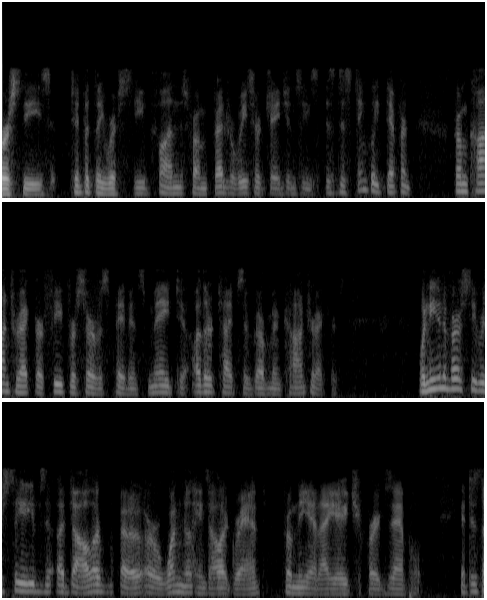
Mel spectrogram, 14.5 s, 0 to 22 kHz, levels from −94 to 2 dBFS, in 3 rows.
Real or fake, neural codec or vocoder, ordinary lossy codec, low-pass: fake; codec, 16 kHz in and 24 kHz out, 0.6 kbps, FocalCodec, streaming, 4096 codes; Opus, 16 kbps; 5.4 kHz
